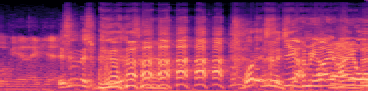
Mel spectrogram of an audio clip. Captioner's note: laughs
